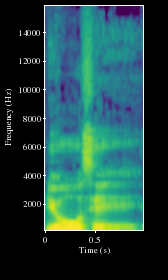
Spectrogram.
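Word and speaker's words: 良性: 발음은 료세, 료세, 양, 좋은, 성질, 그러니까 천성이 좋다는 뜻입니다.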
